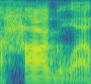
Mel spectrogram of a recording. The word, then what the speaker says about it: Hoglah: it spells hogzilla's name h OG la and so you might be like how do you pronounce that but in the Hebrew it would be closer to hog Allah like h AG so anyways we've got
